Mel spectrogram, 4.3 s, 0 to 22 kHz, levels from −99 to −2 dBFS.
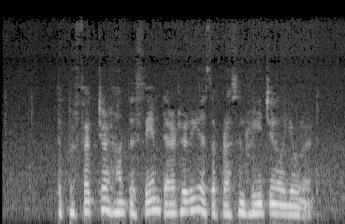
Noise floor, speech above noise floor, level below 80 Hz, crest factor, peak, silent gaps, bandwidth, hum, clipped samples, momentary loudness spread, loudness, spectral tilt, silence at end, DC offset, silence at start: -50 dBFS; 28 dB; -54 dBFS; 14 dB; -8 dBFS; none; 15.5 kHz; none; under 0.1%; 8 LU; -22 LUFS; -8 dB/octave; 0.35 s; under 0.1%; 0.7 s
